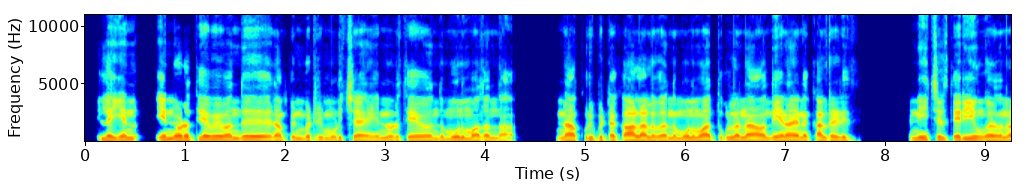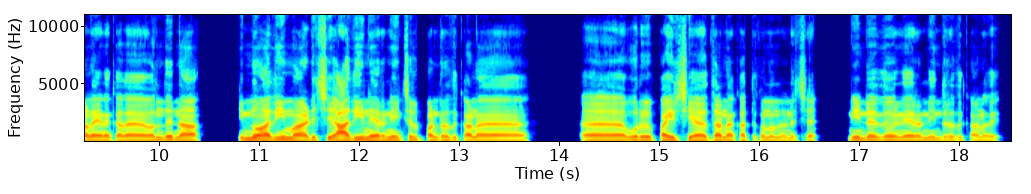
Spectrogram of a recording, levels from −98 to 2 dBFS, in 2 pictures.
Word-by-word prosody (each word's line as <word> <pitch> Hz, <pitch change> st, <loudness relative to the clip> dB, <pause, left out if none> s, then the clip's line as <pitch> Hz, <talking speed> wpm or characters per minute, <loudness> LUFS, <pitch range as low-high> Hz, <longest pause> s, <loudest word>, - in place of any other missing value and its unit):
இல்ல, 160 Hz, -, +1 dB
என் 130 Hz, +3 st, 0 dB, 0.3 s
என்னோட 155 Hz, +4 st, +3 dB
தேவை 160 Hz, +1 st, +3 dB
வந்து 150 Hz, +2 st, 0 dB, 0.3 s
நான் 130 Hz, -2 st, -1 dB
பின்பற்றி 145 Hz, -1 st, -3 dB
முடிச்சேன். 125 Hz, -3 st, -2 dB
என்னோட 125 Hz, +2 st, -3 dB
தேவை 140 Hz, +1 st, +1 dB
வந்து 135 Hz, -1 st, -5 dB
3 135 Hz, 0 st, +1 dB
மாதந்தான். 125 Hz, -6 st, -2 dB, 0.5 s
நான் 115 Hz, 0 st, +2 dB
குறிப்பிட்ட 130 Hz, -1 st, -3 dB
கால 115 Hz, 0 st, +4 dB
அளவு 105 Hz, -2 st, -1 dB
அந்த 105 Hz, 0 st, -2 dB
3 120 Hz, +1 st, 0 dB
மாதத்துக்குள்ள 135 Hz, +2 st, 0 dB
நான் 120 Hz, -1 st, +3 dB
வந்து 125 Hz, +2 st, -2 dB
ஏன்னா, 135 Hz, 0 st, +3 dB
எனக்கு 125 Hz, -1 st, -3 dB
ஆல்ரெடி 135 Hz, +3 st, -1 dB, 0.7 s
நீச்சல் 140 Hz, -2 st, -2 dB
தெரியும்ங்கிறதுனால, 135 Hz, -1 st, +1 dB
எனக்கு 125 Hz, -2 st, -2 dB
அத 115 Hz, -, +2 dB, 0.2 s
வந்து, 135 Hz, +6 st, 0 dB
நான் 130 Hz, -3 st, +3 dB, 0.4 s
இன்னும் 175 Hz, +3 st, +5 dB
அதிகமா 155 Hz, +2 st, +2 dB
அடிச்சு, 135 Hz, +4 st, -2 dB, 0.2 s
அதிக 155 Hz, +6 st, +2 dB
நேரம் 160 Hz, -1 st, +1 dB
நீச்சல் 145 Hz, 0 st, -4 dB
பண்ணறதுக்கான, 130 Hz, -2 st, -1 dB, 1.3 s
ஆ, -, -, +3 dB, 0.2 s
ஒரு 110 Hz, -1 st, +1 dB, 0.2 s
பயிற்சியாகதான் 130 Hz, +1 st, +2 dB
நான் 115 Hz, -1 st, -4 dB
கத்துக்கணும்னு 110 Hz, -1 st, -5 dB
நெனைச்சேன். 95 Hz, -1 st, -8 dB, 0.3 s
நீண்ட 140 Hz, +1 st, 0 dB
தூரம் 130 Hz, -1 st, 0 dB
நேரம் 120 Hz, -1 st, -1 dB
நீந்தறதுக்கானது. 105 Hz, -3 st, -6 dB
130 Hz, 155 wpm, -22 LUFS, 120-140 Hz, 1.3 s, இன்னும்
